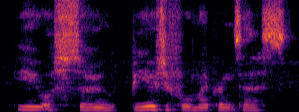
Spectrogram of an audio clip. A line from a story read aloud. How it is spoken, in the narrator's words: moaned quietly against her skin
